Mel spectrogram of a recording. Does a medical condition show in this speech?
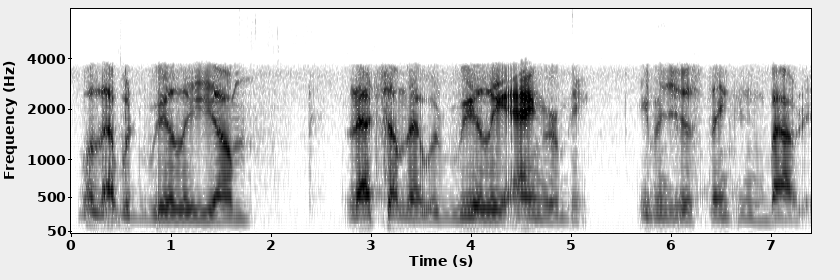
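Yes: Lou Gehrig's disease; als, recently disclosed publicly; still able to drive and go to work; voice a mess, audibly affected, others assume drunk.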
